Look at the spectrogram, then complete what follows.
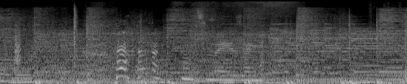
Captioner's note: laughing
